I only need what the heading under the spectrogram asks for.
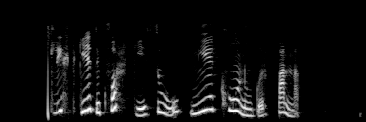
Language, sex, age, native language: Icelandic, female, 11, Icelandic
